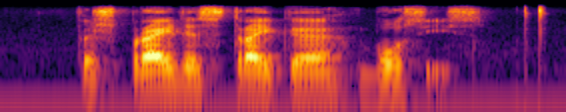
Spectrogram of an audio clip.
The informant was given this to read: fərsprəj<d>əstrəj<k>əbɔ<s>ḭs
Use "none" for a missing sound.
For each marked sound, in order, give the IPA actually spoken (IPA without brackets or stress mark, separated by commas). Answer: d, k, s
